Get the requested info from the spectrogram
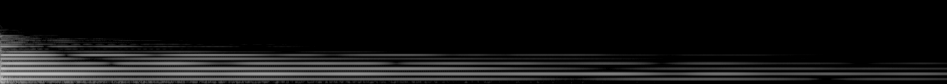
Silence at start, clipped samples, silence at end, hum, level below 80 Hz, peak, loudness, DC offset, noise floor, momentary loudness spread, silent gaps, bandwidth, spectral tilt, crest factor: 0 s; under 0.1%; 0.2 s; none; -68 dBFS; -4 dBFS; -25 LUFS; under 0.1%; -49 dBFS; 24 LU; none; 4.1 kHz; -8 dB/octave; 22 dB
